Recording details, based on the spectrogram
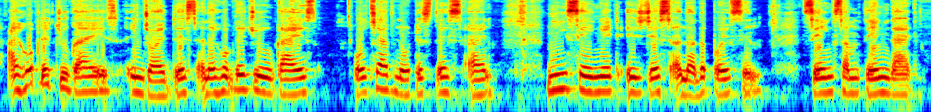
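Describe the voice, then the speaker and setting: A man's voice: a little high, vocal fry, warm tone, rough recording. A man talking in a rambling, earnest monologue to his viewers, repeating his points. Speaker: vlogger. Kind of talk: casual monologue to camera.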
